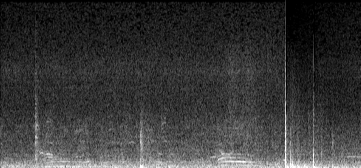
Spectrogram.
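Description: A Fourth of July fireworks display with sharp, scattered bangs arriving after the bursts, two loud cracks and a few softer pops over steady crowd chatter and background murmur.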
